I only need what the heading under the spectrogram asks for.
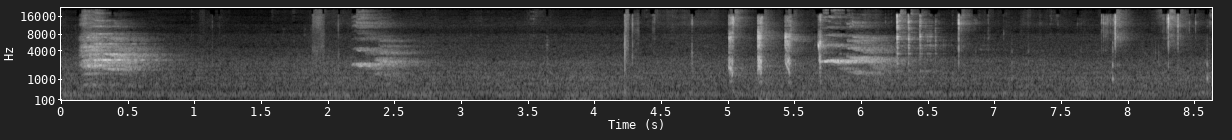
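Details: Hand-tame pet Indian ringneck parakeet talking, saying "Mithu Beti"; a short raspy voiced phrase at the start, another softer one after two seconds, followed by scattered sharp taps and clicks.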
